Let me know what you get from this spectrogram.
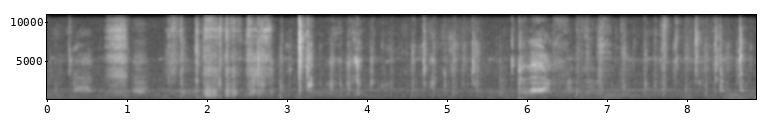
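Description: Close-miked eating: a bite into a piece of food from a bowl of spicy noodle soup, then chewing with scattered wet mouth clicks and smacks.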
